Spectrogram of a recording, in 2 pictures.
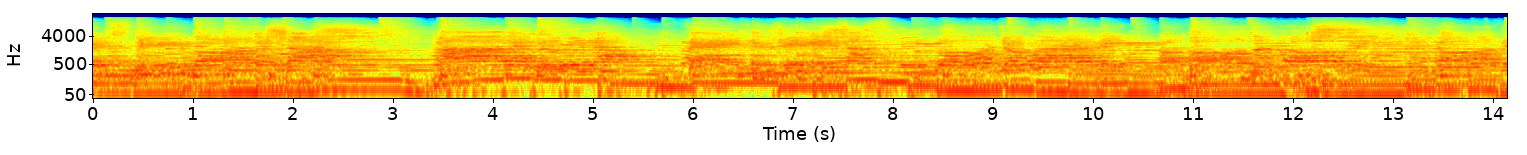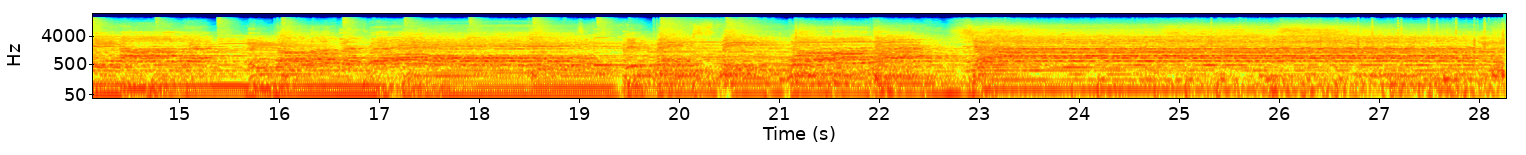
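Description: Gospel praise team and choir singing with a live band, voices over steady bass and drums. In the last few seconds the song settles on one long held chord, which then drops away.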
